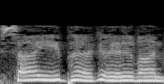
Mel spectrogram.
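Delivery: high, slow, half-pleading call. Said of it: "but still not completely pleading".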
